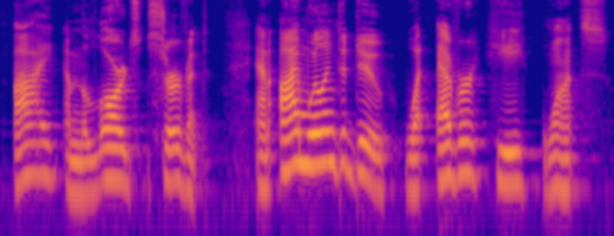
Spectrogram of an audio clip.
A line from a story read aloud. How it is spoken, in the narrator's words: she calmly responded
